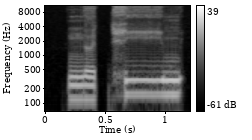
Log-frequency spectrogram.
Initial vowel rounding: rounded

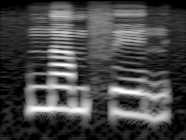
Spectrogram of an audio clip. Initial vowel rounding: unrounded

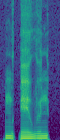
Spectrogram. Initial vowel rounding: rounded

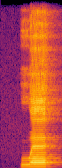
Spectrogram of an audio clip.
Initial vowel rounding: unrounded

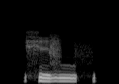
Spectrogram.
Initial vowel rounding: unrounded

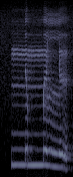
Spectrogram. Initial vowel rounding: unrounded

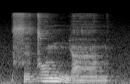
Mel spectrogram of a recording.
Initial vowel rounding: unrounded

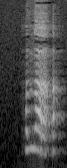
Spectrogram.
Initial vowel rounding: unrounded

